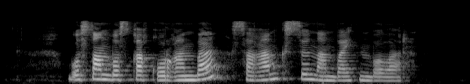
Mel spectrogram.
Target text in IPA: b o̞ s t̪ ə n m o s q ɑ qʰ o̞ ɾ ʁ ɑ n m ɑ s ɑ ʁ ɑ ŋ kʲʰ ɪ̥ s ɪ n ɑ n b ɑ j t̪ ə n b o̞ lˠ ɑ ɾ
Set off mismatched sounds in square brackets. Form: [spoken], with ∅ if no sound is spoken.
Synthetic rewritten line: b o̞ s t̪ [ɑ] n [b] o s q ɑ qʰ o̞ ɾ ʁ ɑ n [b] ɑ s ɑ ʁ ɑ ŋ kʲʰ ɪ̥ s ɪ n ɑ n b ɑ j t̪ ə n b o̞ lˠ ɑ ɾ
